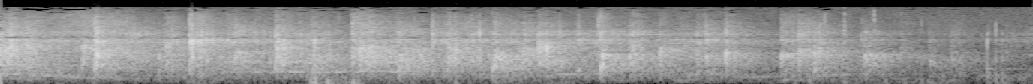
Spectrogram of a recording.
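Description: A short burst of audience applause, many hands clapping in a dense, steady patter with scattered sharper claps, moderately loud and with no one speaking over it.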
